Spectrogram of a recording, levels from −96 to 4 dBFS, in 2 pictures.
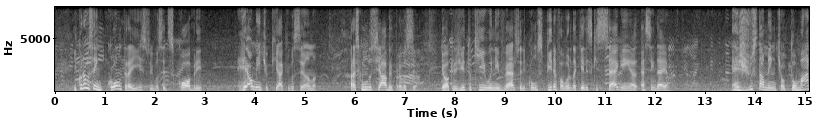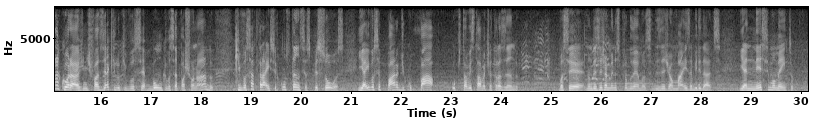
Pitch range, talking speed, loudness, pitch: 160-205 Hz, 170 wpm, -18 LUFS, 185 Hz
